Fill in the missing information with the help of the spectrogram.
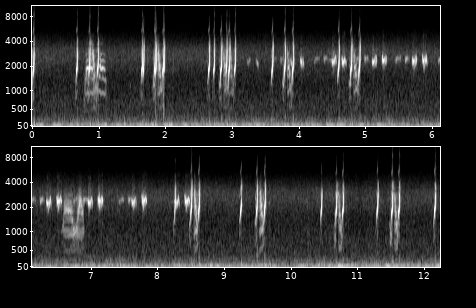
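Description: A male common quail gives sharp, clipped notes in quick groups of two or three, about once a second, with a rapid chattering run midway and low background hum.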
